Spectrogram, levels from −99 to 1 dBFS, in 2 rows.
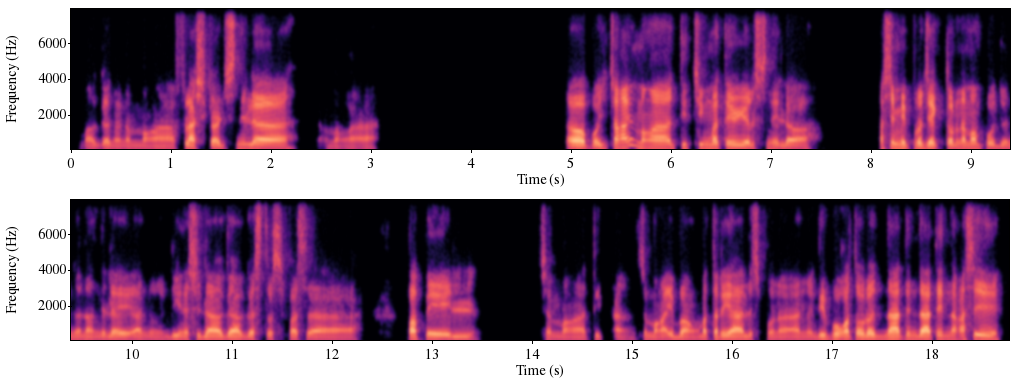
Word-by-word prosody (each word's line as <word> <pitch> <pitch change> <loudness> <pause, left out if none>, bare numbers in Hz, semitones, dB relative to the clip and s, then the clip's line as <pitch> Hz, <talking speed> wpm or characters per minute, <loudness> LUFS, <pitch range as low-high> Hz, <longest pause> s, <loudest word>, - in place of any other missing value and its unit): mag-ano 120 0 -7
ang 120 - -10
mga 120 0 -7 0.2
flashcards 130 +3 +1
nila 160 -3 +4 0.2
tsaka - - -31
mga 125 +1 -12 2.1
Opo. 140 -1 +7
'Tsaka 215 +5 +4
iyong 235 -9 -3
mga 200 -1 +3 0.2
teaching 180 0 -7
materials 160 -2 +1
nila 130 -3 -2 0.7
kasi - - 0
may 155 - +3
projector 150 0 +2
naman 155 +2 -1
po, 140 - -3
do'n 125 0 -8
na 125 - -8
lang 125 0 -6
nila 125 0 -2
i-ano. 125 0 -3
Hindi 125 +2 -8
na 130 - -5
sila 130 -2 +2
gagastos 125 +1 -1
pa 125 - -4
sa 125 0 -4 0.9
papel, 140 -3 +1 0.6
sa 130 -1 -10
mga 120 -1 -8
ti 130 - -12 0.2
ah, 130 - -10
sa 135 - -13
mga 125 -1 -2
ibang 125 -1 -2
materyales 125 -1 +1
po 125 -2 -10
na 120 - -5
ano. 130 - -10
'Di 135 +2 -3
po 145 +1 -1
katulad 150 0 +3
natin 150 +1 +4
dati 155 +3 +5
na 160 -1 -3
kasi 175 0 +1
135 Hz, 155 wpm, -22 LUFS, 125-155 Hz, 2.1 s, Opo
